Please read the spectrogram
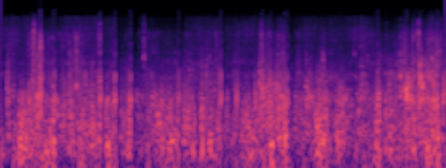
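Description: Downhill mountain bike descending a dry dirt trail: knobbly tyres rolling over dirt and roots, with the bike clattering and knocking over bumps. Wind rumbles on the camera microphone throughout.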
